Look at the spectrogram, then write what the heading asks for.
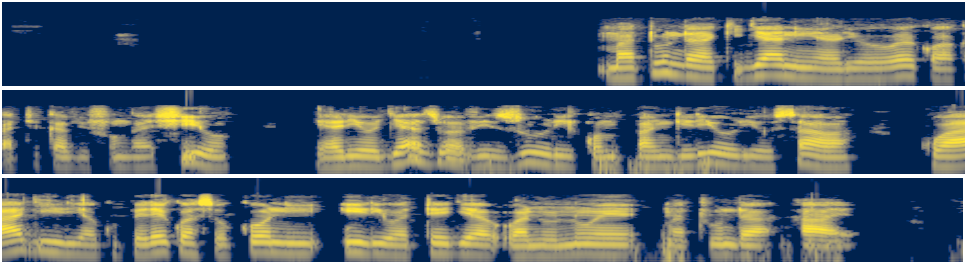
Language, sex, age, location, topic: Swahili, male, 18-24, Dar es Salaam, agriculture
